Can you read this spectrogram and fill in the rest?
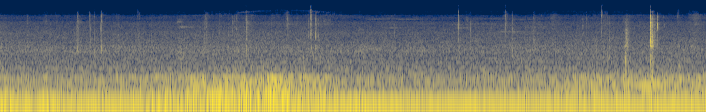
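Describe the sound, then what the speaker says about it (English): A steady low rumble of a garbage truck idling nearby, with faint clicks and clatters scattered over the droning engine. "that's the garbage truck, in case any of you are wondering what that noise was"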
